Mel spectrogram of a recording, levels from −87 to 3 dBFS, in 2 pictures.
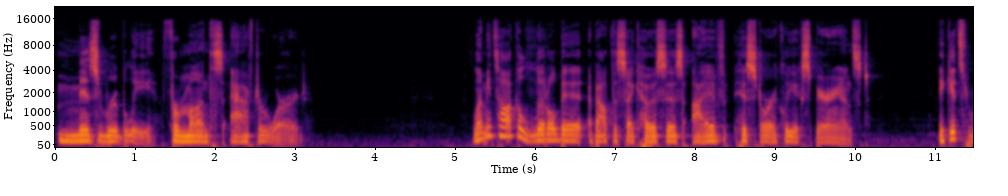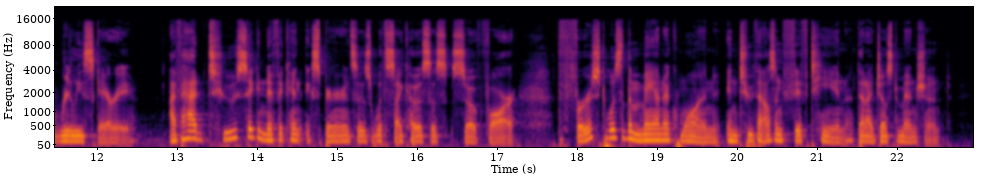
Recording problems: none

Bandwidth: 15.5 kHz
